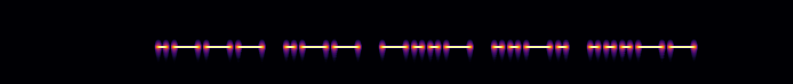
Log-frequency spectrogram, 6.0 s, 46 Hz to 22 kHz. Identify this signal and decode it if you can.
Morse code, heard as a keyed tone, about 20 wpm, 700 Hz. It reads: JWXF3
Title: Code Groups - 5 Letter:Numbers - 20wpm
